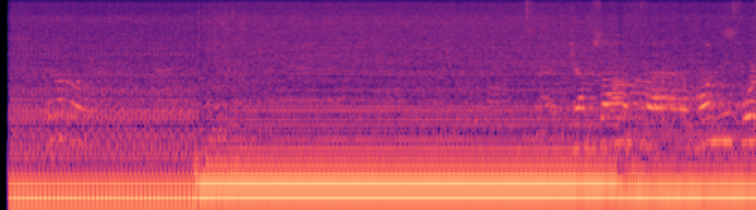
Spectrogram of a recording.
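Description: Car-audio subwoofers in a sound-pressure competition vehicle playing a very loud steady low bass tone for an SPL meter reading. The tone steps to a new pitch about one and a half seconds in and again about five seconds in, with voices talking over it near the end.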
